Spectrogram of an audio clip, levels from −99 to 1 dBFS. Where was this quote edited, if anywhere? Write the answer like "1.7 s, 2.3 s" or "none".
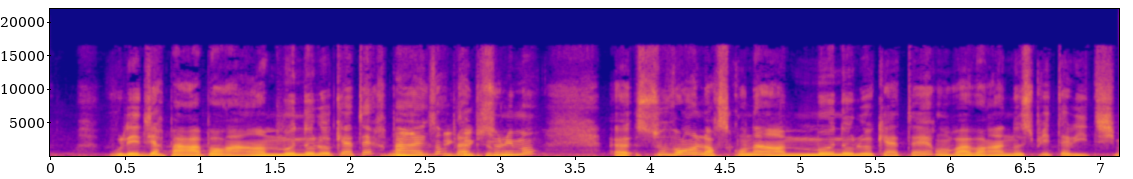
none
